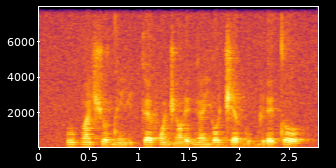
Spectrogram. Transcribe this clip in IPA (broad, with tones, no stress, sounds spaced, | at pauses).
u˨ b ã˧ ʃ o˧ d ĩ˨ j i˨˦ k ɛ˧ f ɔ̃˧ d͡ʒ ɔ̃˨ ɾ e˨˦ ɡ ɛ̃˦ j o˦ d͡ʒ ɛ˦˨ b u˨˦ b i˧ ɾ e˦ t o˦˨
